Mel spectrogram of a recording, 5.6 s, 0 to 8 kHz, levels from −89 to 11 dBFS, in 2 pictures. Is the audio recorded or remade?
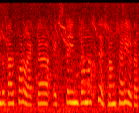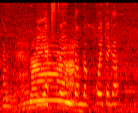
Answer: recorded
